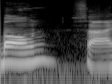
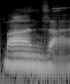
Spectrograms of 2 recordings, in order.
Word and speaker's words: bonsai: Bonsai, you pronounce it bone-sai, not bonsai.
